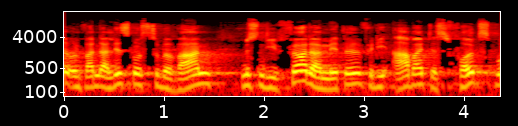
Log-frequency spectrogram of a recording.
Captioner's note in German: none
